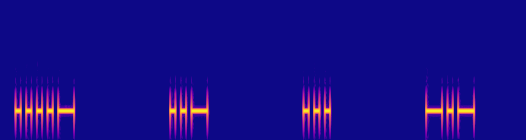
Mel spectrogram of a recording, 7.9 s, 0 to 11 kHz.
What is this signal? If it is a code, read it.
Morse code, heard as a keyed tone, about 15 wpm, spaced as for 5 wpm, 700 Hz. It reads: 4USK
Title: USA Call Signs - 6 Characters - 6x Character Spacing - 15wpm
